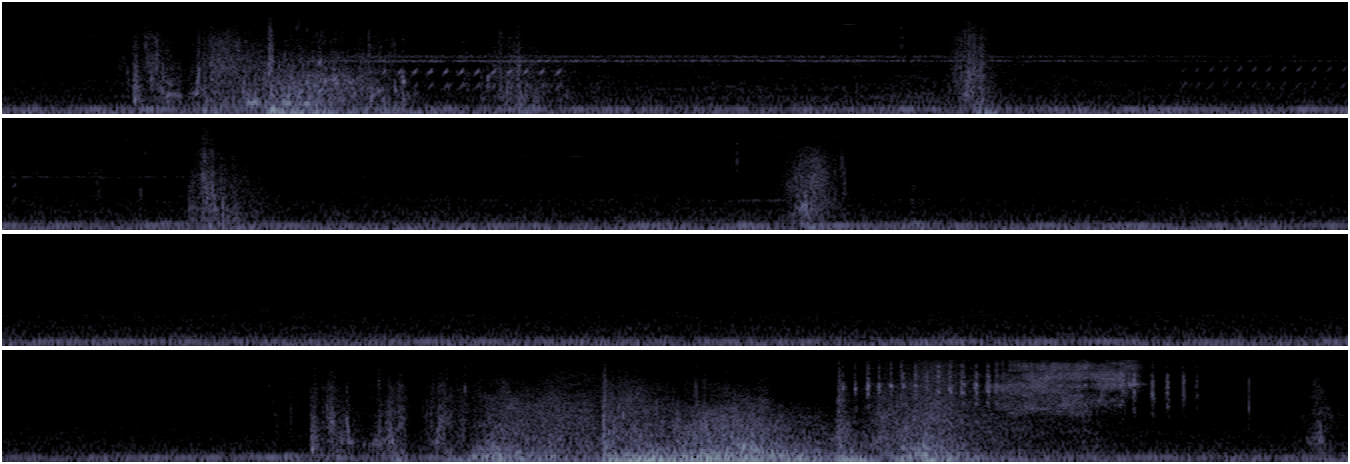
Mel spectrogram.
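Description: Game sound effects chime and whoosh.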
